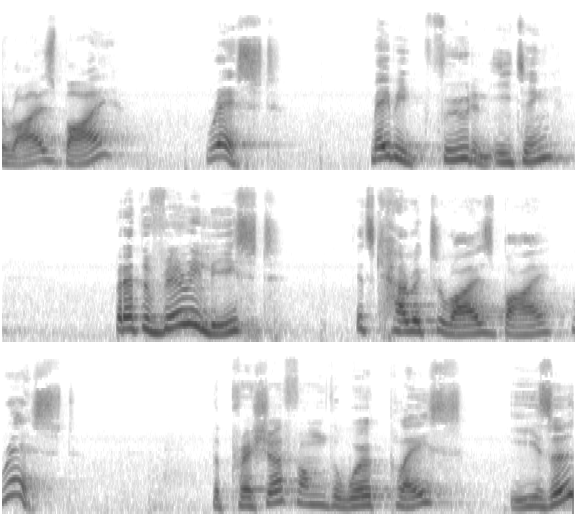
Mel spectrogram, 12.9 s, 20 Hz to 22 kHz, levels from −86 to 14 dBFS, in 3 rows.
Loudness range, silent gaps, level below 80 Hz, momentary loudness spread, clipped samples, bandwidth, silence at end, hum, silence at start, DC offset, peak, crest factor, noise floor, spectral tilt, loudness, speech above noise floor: 6 LU; none; -72 dBFS; 16 LU; under 0.1%; 16.5 kHz; 0 s; none; 0 s; under 0.1%; -8 dBFS; 20 dB; -66 dBFS; -5 dB/octave; -27 LUFS; 40 dB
